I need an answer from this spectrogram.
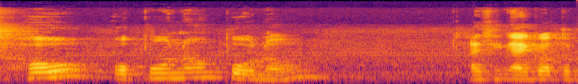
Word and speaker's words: Ho'oponopono: And one of the most beautiful practices in Hawaiian shamanism is called Ho'oponopo. I always sometimes get confused with the pronunciation. Okay, so it's Ho'oponopono.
